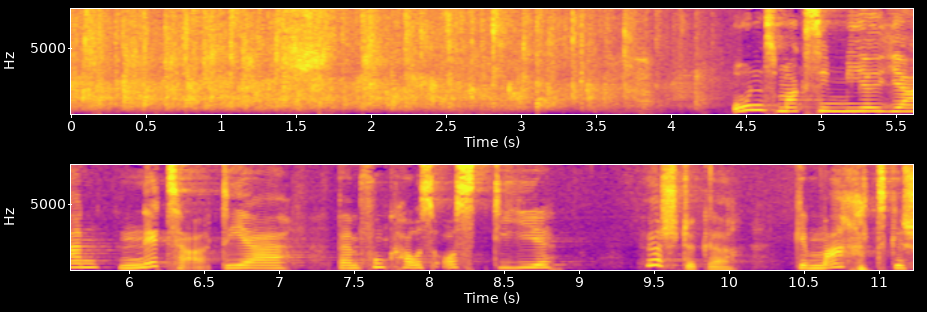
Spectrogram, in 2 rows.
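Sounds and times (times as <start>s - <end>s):
audience applause: 0.0s - 4.4s
speech: 4.4s - 11.2s.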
